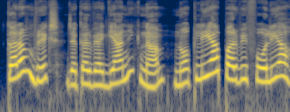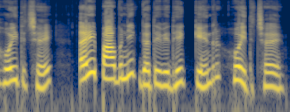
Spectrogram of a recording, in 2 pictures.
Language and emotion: Maithili, neutral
